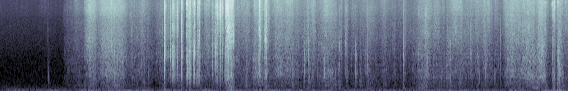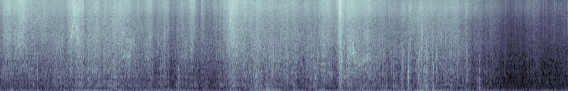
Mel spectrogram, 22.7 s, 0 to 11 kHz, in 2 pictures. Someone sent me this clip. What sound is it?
20081130.jacket.off
getting dressed with a heavy-duty jacket: nylon rubbing, zipper and clip. Shure WL183, Fel preampm, Edirol R09 recorder
clothing, dressing, heavy-jacket, winter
